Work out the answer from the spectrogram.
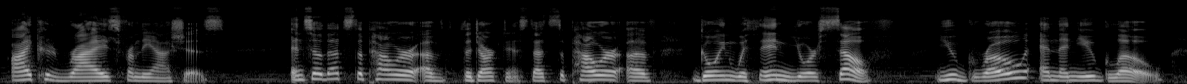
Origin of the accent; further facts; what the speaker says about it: California, United States; now in New Hampshire, United States; I grew up in California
